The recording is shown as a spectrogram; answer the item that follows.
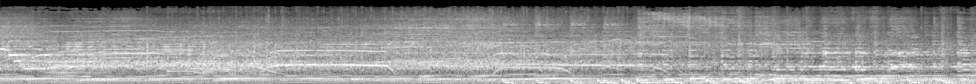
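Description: Live pop concert music through an arena PA, held synth chords with high gliding wails over them; a pounding bass beat kicks in about seven seconds in. Audience whoops sound over the music.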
